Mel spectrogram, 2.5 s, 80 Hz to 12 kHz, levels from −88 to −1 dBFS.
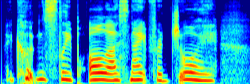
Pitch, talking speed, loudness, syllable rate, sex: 260 Hz, 190 wpm, -16 LUFS, 4.1 syllables/s, female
